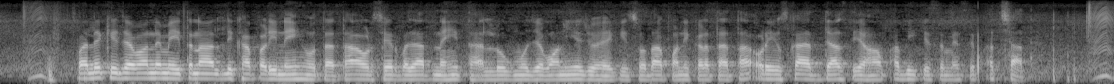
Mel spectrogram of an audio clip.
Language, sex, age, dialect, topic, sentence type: Maithili, male, 25-30, Angika, banking, statement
